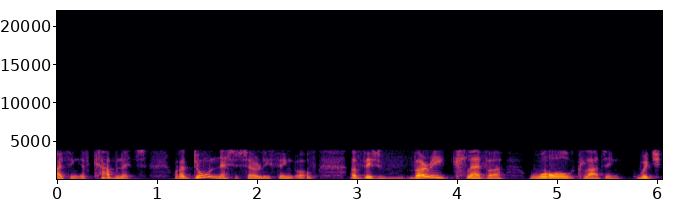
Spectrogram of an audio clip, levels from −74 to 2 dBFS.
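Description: Three brief dropouts are patched by packet loss with pitch repetition. They fall at 0.46 to 0.50 s after "think of", at 2.44 to 2.50 s between "I don't necessarily think" and "of this very clever", and at 4.88 to 4.92 s. Each gap lasts 40 to 60 ms, and the receiver loops the last pitch period to fill it, so you hear a short buzzy hold inside the narrow G.711 telephone band.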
